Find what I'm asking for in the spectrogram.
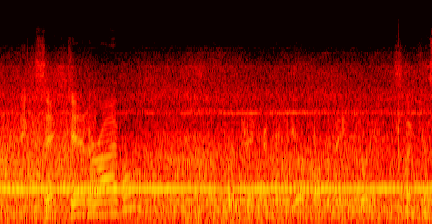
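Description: Cessna Citation business jet arriving at Raleigh-Durham International Airport, a steady jet engine whine and roar under a voice speaking, with a constant tonal hum throughout.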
